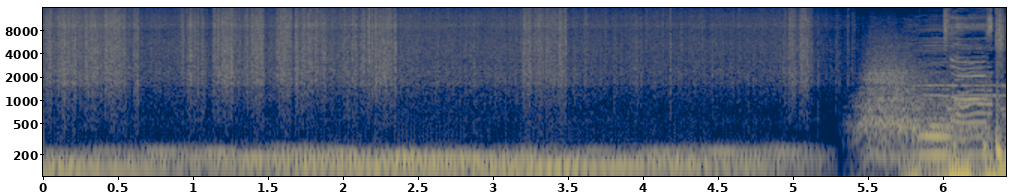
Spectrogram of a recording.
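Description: Electric energy sound effect: a low buzzing hum under crackling static, cutting off abruptly a little over five seconds in as music begins.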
